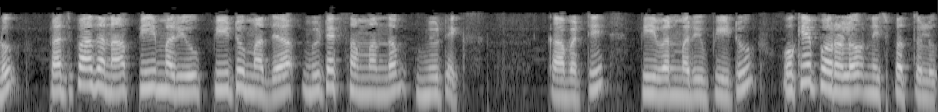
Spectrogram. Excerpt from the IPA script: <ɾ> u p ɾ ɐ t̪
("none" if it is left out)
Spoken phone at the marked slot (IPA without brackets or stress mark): ɽ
